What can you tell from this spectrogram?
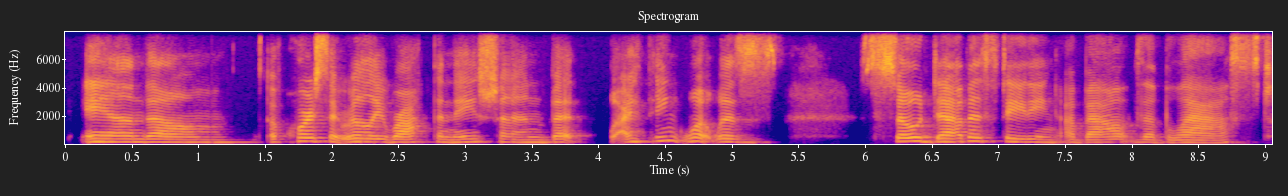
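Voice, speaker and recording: With an unremarkable speaking voice, a woman talks at a fairly slow pace, her medium pitch held in fairly even intonation. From United States (born in Britain, moved at five). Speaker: founder of a charity craft project. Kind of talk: interview.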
